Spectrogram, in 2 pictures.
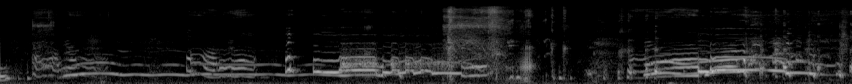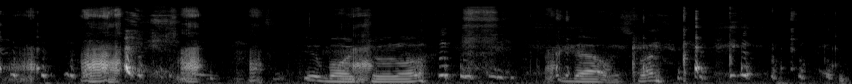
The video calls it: Chihuahua Howling Like a Wolf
